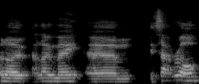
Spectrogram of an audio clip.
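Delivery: normal talking voice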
